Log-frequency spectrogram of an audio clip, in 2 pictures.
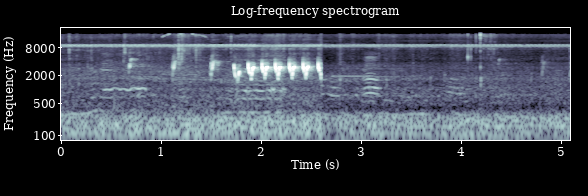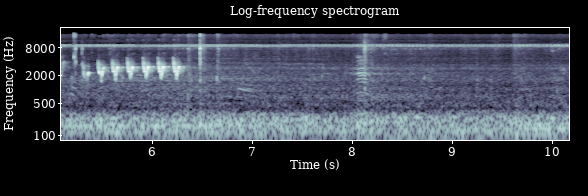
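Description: A bird calling twice: two quick trills of evenly spaced high chirps, each about a second long, a few seconds apart, over a steady low background rumble.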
